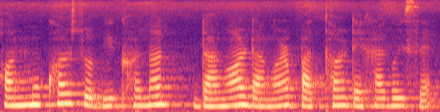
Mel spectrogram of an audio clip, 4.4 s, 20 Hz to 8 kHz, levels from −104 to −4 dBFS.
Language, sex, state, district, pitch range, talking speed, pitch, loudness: Assamese, female, Assam, Sonitpur, 195-225 Hz, 95 wpm, 210 Hz, -14 LUFS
